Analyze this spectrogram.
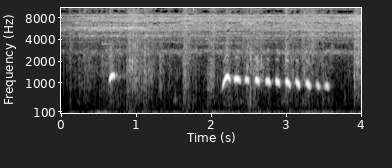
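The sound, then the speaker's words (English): A bird sings a single short whistled note, then a descending series of about ten evenly spaced, clear whistles that gradually drop in pitch, over a steady buzzing insect chorus in the Brazilian Amazon jungle under a high canopy, in the evening. “Oh, something good singing here.”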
